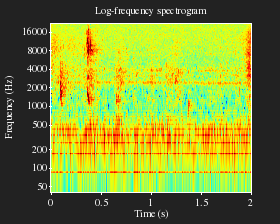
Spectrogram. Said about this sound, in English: So, sorry, I'm chewing. No, you're fine. So am I.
